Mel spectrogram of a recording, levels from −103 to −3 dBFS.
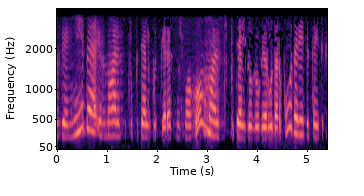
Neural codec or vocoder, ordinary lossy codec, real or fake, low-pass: none; AAC, 16 kbps; real; 3.6 kHz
